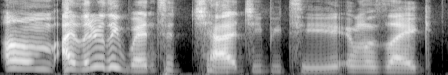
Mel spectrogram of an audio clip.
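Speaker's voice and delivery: ordinary delivery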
